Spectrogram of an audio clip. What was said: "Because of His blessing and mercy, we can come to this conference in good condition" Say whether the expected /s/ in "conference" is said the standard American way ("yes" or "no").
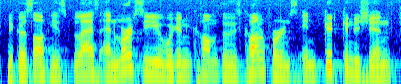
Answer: yes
